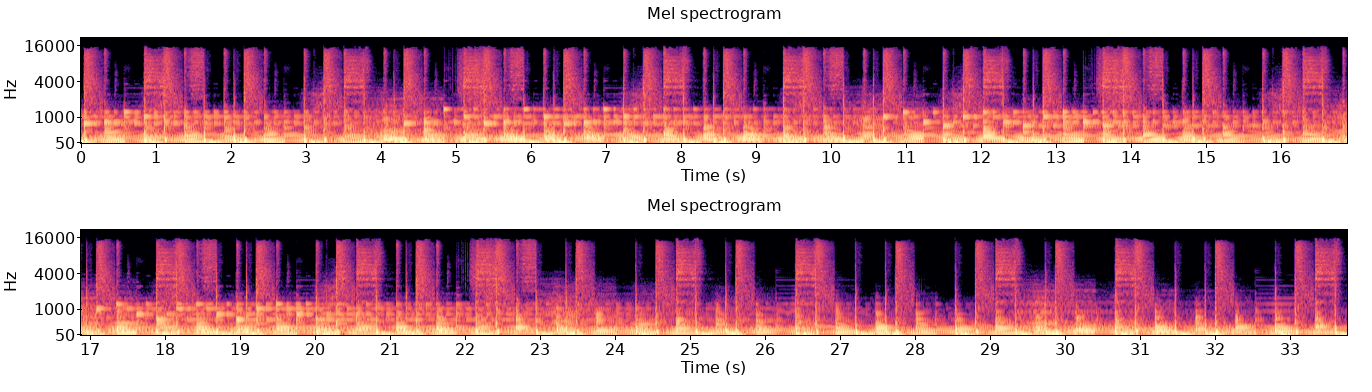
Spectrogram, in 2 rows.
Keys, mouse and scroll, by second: 0.0 shift+s, 0.1 shift+middle click, 0.3 middle click, 0.6 scroll down 3, 0.7 shift+middle click, 1.0 scroll up 3, 1.2 click, 1.4 click, 2.0 click, 2.2 click, 2.6 click, 2.8 click, 3.8 click, 4.6 scroll up 2, 4.7 middle click, 5.3 click, 5.5 click, 6.2 click, 7.2 click, 8.1 click, 8.1 middle click, 8.5 click, 8.6 shift+middle click, 8.9 click, 9.1 shift+middle click, 9.2 click, 9.3 click, 9.5 shift+middle click, 9.7 click, 10.1 shift+middle click, 10.7 click, 10.8-11.4 scroll down 3, 13.5 middle click, 13.8 middle click, 13.9 Tab, 14.1 click, 17.8 click, 18.6 middle click, 18.6 scroll down 1, 18.9 click, 19.0 click, 19.2 click, 19.4 middle click, 19.9 shift+click, 20.2 click, 20.3 Tab, 20.5 click, 20.6 middle click, 20.7 g, 21.5 middle click, 22.5 middle click, 22.5 z, 23.0 shift+middle click, 23.1 middle click, 23.3 Tab, 23.4 middle click, 23.8 click, 24.0 click, 24.3 click, 24.5 Tab, 24.6 middle click, 24.8 scroll up 2, 24.9 shift+middle click, 24.9 click, 25.0 click, 25.4 click, 25.5 middle click, 25.6 Tab, 25.7 middle click, 25.7 scroll up 2, 25.9 click, 25.9 middle click, 26.0 shift+middle click, 26.0 Tab, 26.1 click, 26.3 click, 26.4 shift+s, 26.6 click, 26.7 shift+s, 26.9 click, 27.1 scroll down 1, 27.4 middle click, 27.6 click, 27.7 Tab, 27.8 click, 28.3 Down, 28.4 Down, 28.7 click, 29.1 BackSpace, 29.3 BackSpace, 30.0 click, 30.3 click, 30.5 click, 30.8 click, 31.4 click, 31.5 click, 31.6 click, 31.7 scroll down 2, 32.0 click, 32.1 click, 32.4 middle click, 33.4 Tab.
